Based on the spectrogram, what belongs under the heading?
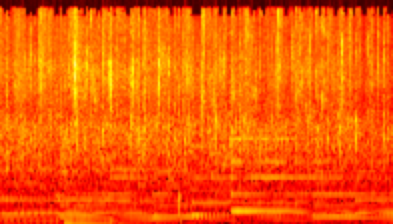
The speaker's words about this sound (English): And if you dare to agree with these things, he said, come on, can we give a good clap to the Lord today?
